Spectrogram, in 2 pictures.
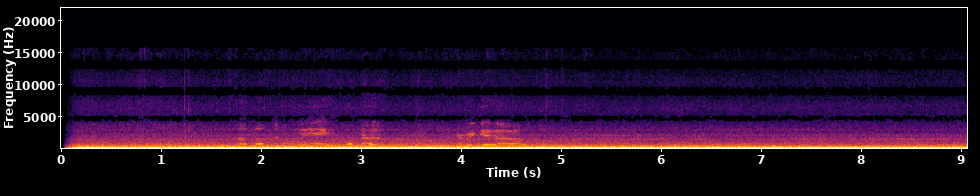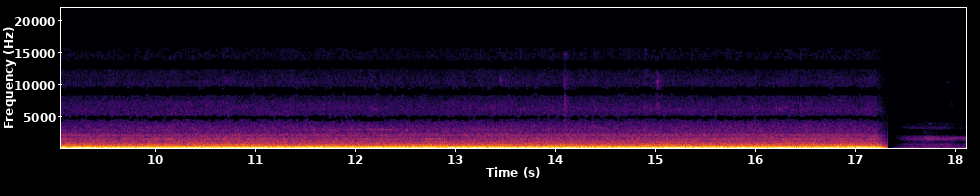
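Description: Airliner cabin noise at a window seat beside the jet engine: a loud, steady low-pitched noise from the engines during the climb after takeoff, with faint voices in the first few seconds. It cuts off abruptly near the end.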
